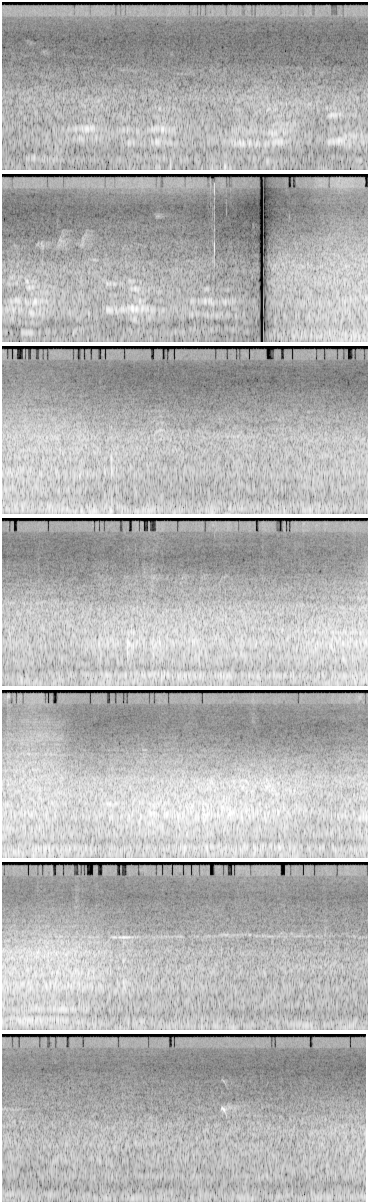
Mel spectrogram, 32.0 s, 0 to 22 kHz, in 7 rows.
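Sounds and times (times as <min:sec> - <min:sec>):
vehicle rumble: 0:06.6 - 0:32.0.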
